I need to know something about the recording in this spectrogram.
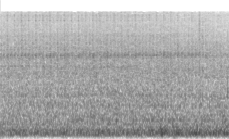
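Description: The generator engine that powers a squid-fishing boat's lamps, running at a steady idle-like drone.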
